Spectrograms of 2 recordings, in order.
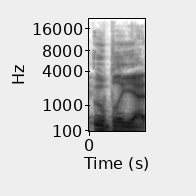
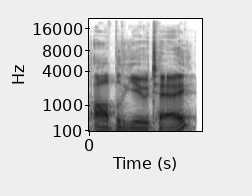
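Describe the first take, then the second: First: The word is said in its standard form. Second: The word is said in a garbled form.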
